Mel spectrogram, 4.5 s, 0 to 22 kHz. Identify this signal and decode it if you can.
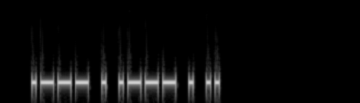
Morse code, heard as a keyed tone, about 23 wpm, 690 Hz. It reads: JEJEI
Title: Code Groups - 5 Letter:Numbers - 22wpm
